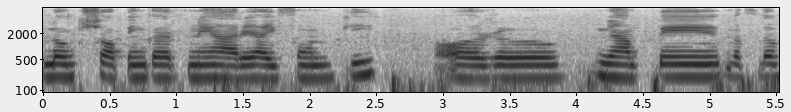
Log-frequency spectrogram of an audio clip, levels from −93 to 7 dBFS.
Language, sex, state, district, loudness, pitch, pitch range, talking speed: Hindi, female, Chandigarh, Chandigarh, -15 LUFS, 190 Hz, 185-200 Hz, 140 wpm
